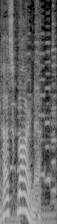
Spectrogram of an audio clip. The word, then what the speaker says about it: Husqvarna: now how to say husqvarna you say husk like corn and vine like varnish without the ish and nah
